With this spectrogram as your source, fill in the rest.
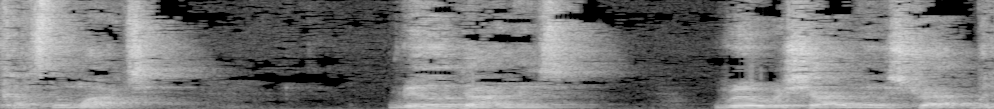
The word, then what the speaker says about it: Richard Mille: Now, I must let everybody know, because everybody pronounce it different. Some say Richard Mille, myself, I say Richard Mille, because that's what I was told in 2012 when I first purchased the watch.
